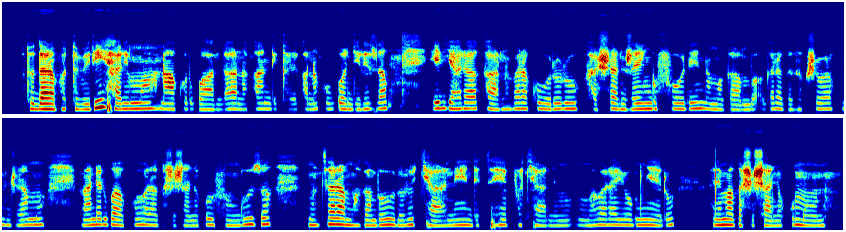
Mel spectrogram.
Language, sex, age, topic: Kinyarwanda, female, 25-35, government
